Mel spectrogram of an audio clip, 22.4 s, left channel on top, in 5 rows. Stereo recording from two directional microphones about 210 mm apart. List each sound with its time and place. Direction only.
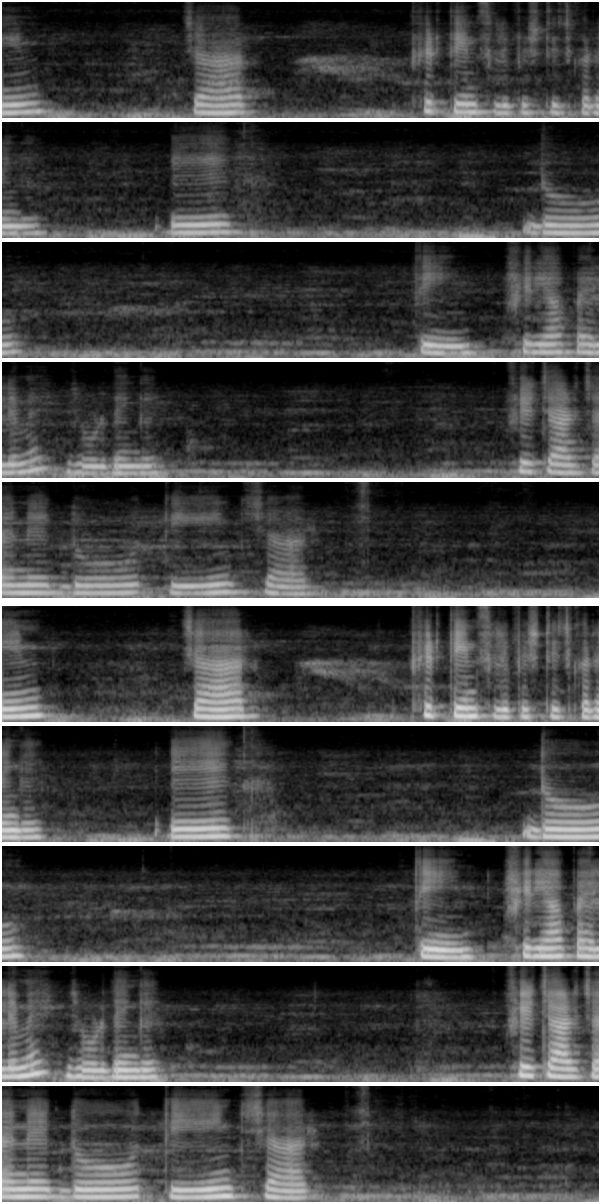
0.0 s a sound: 50° right (ahead or behind)
1.4 s speech: 50° right (ahead or behind)
3.1 s speech: 50° right (ahead or behind)
5.7 s speech: 50° right (ahead or behind)
8.4 s speech: 50° right (ahead or behind)
12.0 s speech: 50° right (ahead or behind)
17.2 s speech: 50° right (ahead or behind)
